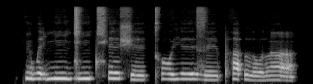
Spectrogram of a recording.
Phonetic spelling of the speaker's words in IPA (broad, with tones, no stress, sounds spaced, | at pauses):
k ĩ˦˨ w ḛ˦˨ ɲ ĩ˦ d͡ʑ ĩ˦ t͡ɕʰ e˦ ʃ e˨ ɪ̯ kʰ ɔ˦ j e˦ ɪ̯ z e˨ ɪ̯ pʰ ä˦ ʔ l o˨ l ã˦˨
